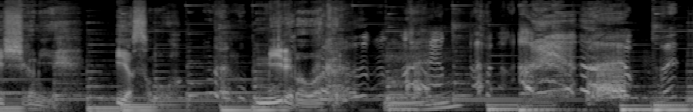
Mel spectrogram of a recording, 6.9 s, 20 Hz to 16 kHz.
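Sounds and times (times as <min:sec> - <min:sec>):
speech: 0:00.0 - 0:06.8
person sobbing with gasps: 0:02.1 - 0:06.9.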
